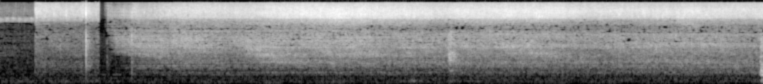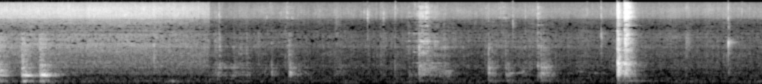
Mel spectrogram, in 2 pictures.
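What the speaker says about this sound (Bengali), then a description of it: "এক সাইড হয়ে গেছে আর একটা সাইড ভেজে নেবো" Steady, fairly quiet sizzle of jalebi batter frying in hot oil in a home kitchen, a continuous crackling hiss with occasional clinks of utensils and a louder scrape near the end.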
